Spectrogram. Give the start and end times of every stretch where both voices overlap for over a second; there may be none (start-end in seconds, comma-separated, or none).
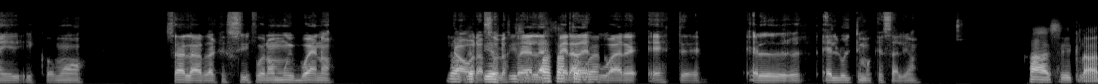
4.5-6.1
